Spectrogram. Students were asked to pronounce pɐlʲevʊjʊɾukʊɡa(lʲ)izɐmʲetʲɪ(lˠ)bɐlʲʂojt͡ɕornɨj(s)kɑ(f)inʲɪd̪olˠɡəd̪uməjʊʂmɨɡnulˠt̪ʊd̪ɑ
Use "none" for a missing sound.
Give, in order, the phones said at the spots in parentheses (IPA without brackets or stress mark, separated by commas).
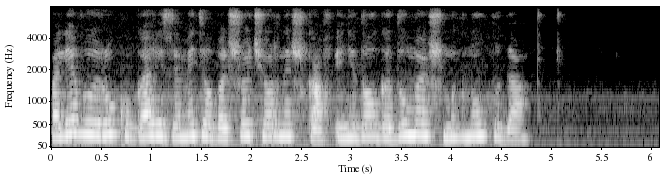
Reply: ɾʲ, lˠ, ʂ, f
